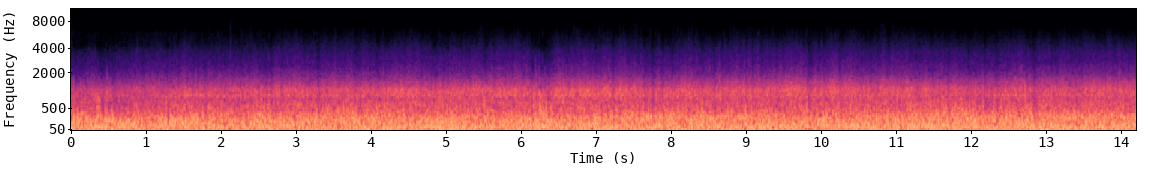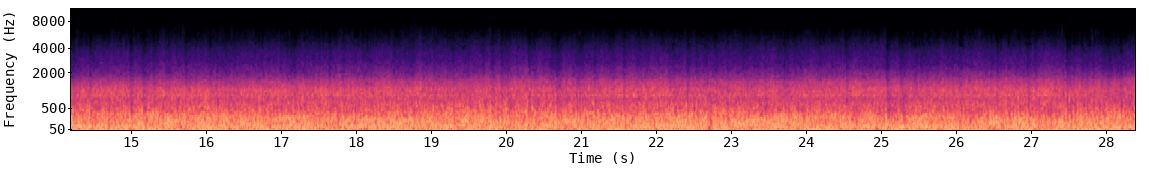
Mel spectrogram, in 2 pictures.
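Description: Steady road and wind noise of a car driving at highway speed, an even low rush with no breaks or changes.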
